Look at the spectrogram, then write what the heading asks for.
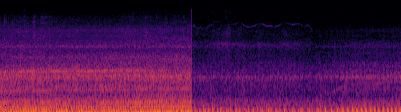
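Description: A motorcycle held in first gear labours up an uphill asphalt road in the hills around Wonocolo's traditional crude oil wells, a loud steady engine drone that suddenly drops to a quieter, rougher running note partway through.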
